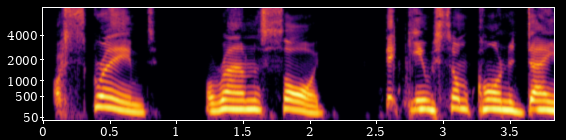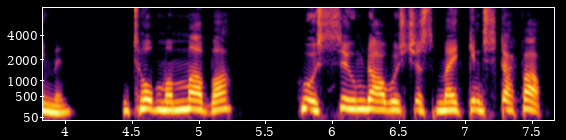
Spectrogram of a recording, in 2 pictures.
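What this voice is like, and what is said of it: Reading in a put-on accent. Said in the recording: “it almost comes across different when in that accent”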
